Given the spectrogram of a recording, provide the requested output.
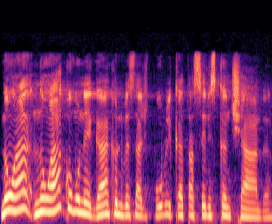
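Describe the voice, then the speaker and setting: Very wide pitch swings mark this man's voice, which sits at a high pitch. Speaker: professor. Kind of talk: panel debate. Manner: fast.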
